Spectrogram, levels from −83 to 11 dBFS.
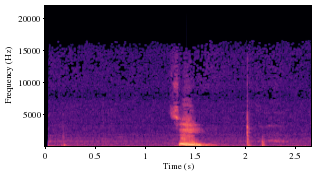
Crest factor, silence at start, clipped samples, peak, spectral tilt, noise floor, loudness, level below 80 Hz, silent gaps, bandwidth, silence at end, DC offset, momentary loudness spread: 16 dB; 0.05 s; under 0.1%; 0 dBFS; -5.5 dB/octave; -38 dBFS; -13 LUFS; -38 dBFS; none; 16.5 kHz; 0.15 s; under 0.1%; 25 LU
